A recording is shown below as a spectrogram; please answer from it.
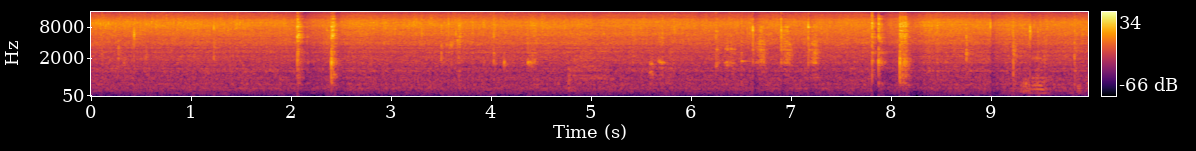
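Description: Garlic sizzling and frying in a pan while being stirred, a steady hiss with scattered crackles and a few sharp scraping clicks from the spoon, close and continuous.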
